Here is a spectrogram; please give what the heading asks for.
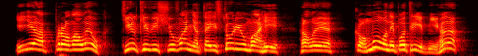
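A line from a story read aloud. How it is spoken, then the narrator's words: Cheerful announcement. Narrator (Ukrainian): Радісно повідомив він Гаррі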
